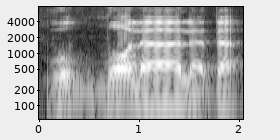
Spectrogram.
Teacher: ضاد کو موٹا کرنا ہے، لام باریک ہے، دونوں لامیں باریک ہیں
